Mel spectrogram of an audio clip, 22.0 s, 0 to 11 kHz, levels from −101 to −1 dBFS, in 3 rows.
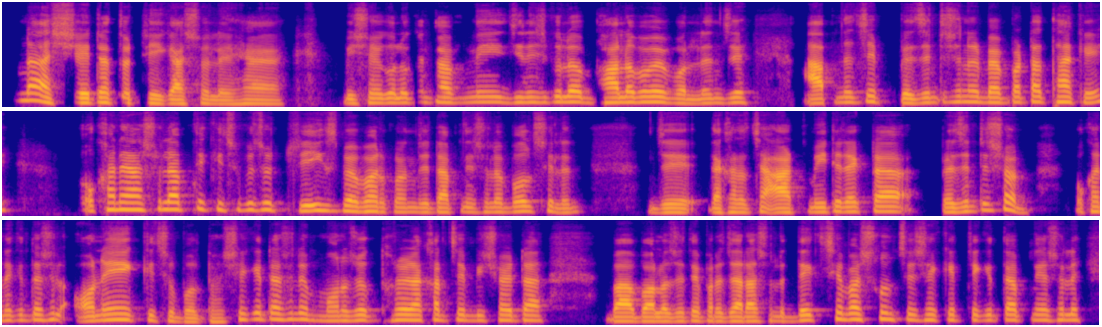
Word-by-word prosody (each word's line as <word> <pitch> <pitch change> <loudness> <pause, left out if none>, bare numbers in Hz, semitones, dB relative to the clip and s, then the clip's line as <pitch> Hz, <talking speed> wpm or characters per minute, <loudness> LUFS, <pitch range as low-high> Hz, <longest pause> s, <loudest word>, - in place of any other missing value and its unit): না 225 - +4 0.2
সেটা 150 +1 +4
তো - - 0
ঠিক 130 -3 0
আসলে 120 -1 -4
হ্যাঁ 120 -1 0 0.5
বিষয়গুলো 145 +3 0
কিন্তু 160 -1 -10
আপনি 160 +3 -6 0.2
জিনিসগুলো 160 +2 0 0.2
ভালোভাবে 160 +2 +5
বললেন 135 +1 -2
যে 155 - +1 0.5
আপনার 155 +3 -2
যে 180 - +1 0.2
প্রেজেন্টেশন 155 +5 -2
এর 170 - +1
ব্যাপারটা 165 +3 +2
থাকে 160 -3 +3 0.6
ওখানে 215 +5 +2
আসলে 220 +2 0
আপনি 220 +2 -7
কিছু, 205 0 -5
কিছু 210 +1 -1
ট্রিকস 175 +1 +2
ব্যবহার 160 -1 +4
করেন 140 0 -3
যেটা 135 0 -1
আপনি 140 - -13
আসলে 140 0 -3
বলছিলেন। 155 -5 -2 0.6
যে 130 - +1 0.3
দেখা 130 +2 +1
যাচ্ছে 125 - -2
৮ 130 0 +4
মিনিটের 140 +2 0
একটা 155 +1 +3 0.4
প্রেজেন্টেশন 155 +5 0 0.4
ওখানে 155 +1 -2
কিন্তু 165 +1 -5
আসলে 175 0 -5 0.2
অনেক 175 +4 +6
কিছু 145 -2 -5
বলতে 115 0 -4
হয়। 115 0 -6
সেক্ষেত্রে 190 0 -1
আসলে 190 0 -1
মনোযোগ 150 +2 0
ধরে 170 +1 +2
রাখার 170 0 0 0.3
বিষয়টা 160 +1 +1 0.5
বা 135 - +7
বলা 130 0 +4
যেতে 140 +2 -1
পারে 135 -1 -2
যারা 135 0 +5
আসলে 135 -1 -8
দেখছে 160 +4 -1
বা 190 - +6
শুনছে 195 -3 -3
সেক্ষেত্রে 165 0 -4
কিন্তু 165 +1 -3
আপনি 165 +2 -9
আসলে 170 +1 -2
155 Hz, 175 wpm, -24 LUFS, 140-170 Hz, 0.6 s, বা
